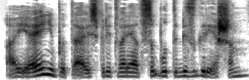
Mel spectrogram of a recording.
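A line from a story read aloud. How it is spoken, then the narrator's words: Calm. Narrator (Russian): спокойно произнес Вальтер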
